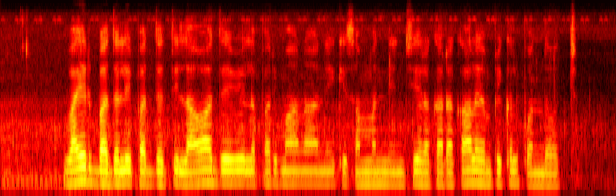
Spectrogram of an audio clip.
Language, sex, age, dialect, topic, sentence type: Telugu, male, 18-24, Southern, banking, statement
